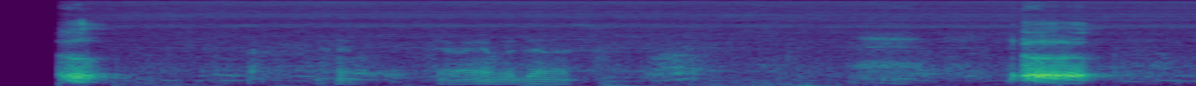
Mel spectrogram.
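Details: Patient with hiccups at the dentist, deciding whether dental work is possible: two abrupt, sharp hiccup sounds about five seconds apart with faint murmuring between; hiccups.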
